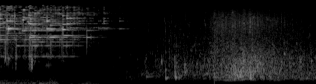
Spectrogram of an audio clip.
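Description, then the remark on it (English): Glass shatters sharply, bright shards tinkling and ringing for about a second, then fading into a softer, steady rushing hiss like moving water. “Everything turns red, and all he hears is the sound of breaking glass.”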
